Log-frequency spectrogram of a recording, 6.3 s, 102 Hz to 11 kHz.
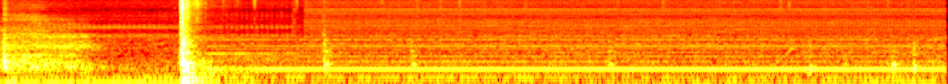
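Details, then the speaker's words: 1981 Atari Tempest color vector monitor, WG6100, at power-on after repair of bad solder: a thump, then steady hum, light chatter and a faint high-voltage whine that sounds normal, though no picture yet; high voltage may be set too low. "heard it that time yeah i can hear it you hear the chatter and i can hear a little bit of a wine that sounds good to me"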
